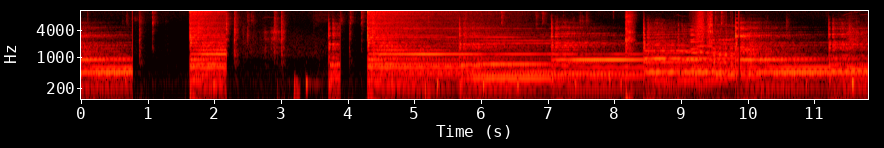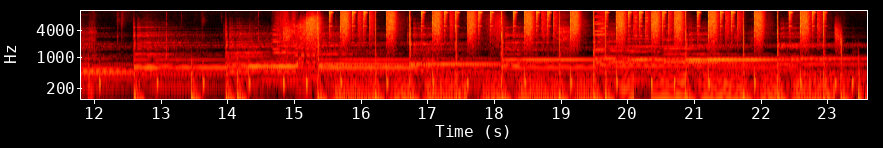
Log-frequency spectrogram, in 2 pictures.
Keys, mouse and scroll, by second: 0.8 space, 0.9 click, 1.7 space, 2.9 ctrl+space, 3.4 ctrl+scroll down 2, 3.9 ctrl+space, 4.1 ctrl+click, 5.1 click, 5.8 click, 6.8 right click, 9.5 click.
